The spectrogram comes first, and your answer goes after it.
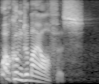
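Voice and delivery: put-on Ethiopian accent. Retelling what a gentleman in an Ethiopian restroom said, in an Ethiopian accent. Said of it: "he said in his Ethiopian accent".

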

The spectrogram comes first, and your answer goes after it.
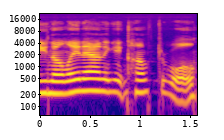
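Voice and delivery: plain

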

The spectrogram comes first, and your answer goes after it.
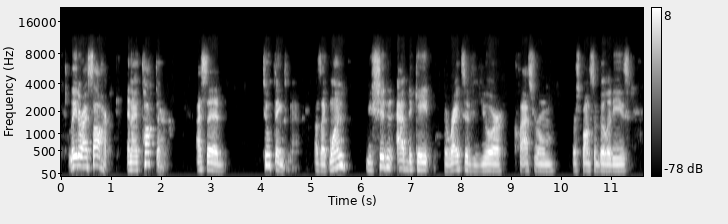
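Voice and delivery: ordinary talk

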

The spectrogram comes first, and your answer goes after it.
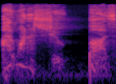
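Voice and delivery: soft whisper under the breath. Speaker retelling what the boy whispered to him, retelling a whisper. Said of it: "And he whispers".

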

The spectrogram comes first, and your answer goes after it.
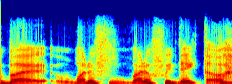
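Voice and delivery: normal talking voice

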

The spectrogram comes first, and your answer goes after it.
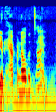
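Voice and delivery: high, casual, matter-of-fact, unbothered, offhand tone. Retelling what she told them about the room: imitating a nonchalant tone. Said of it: "she said it so nonchalant".

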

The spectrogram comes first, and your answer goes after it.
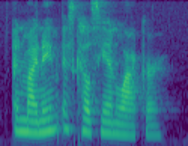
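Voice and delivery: mellow public radio host cadence. Podcast co-hosts introduce themselves, NPR host cadence. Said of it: "Do we sound like we're on NPR?".

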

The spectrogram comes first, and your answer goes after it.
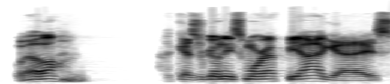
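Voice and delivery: mock deadpan delivery, flat and expressionless. Discussing a movie, quoting a character's line, imitating deadpan delivery. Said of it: "I just love like his deadpan delivery".

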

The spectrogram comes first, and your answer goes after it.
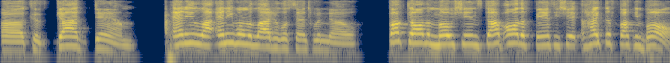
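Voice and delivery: worked-up, heated, high-pitched angry rant. Talking football with another speaker; angry ranting. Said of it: "express my anger".

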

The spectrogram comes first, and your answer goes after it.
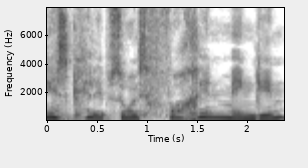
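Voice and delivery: put-on Liverpool accent, very high-pitched and slow. Quoting a woman from a video the friends know, scouse accent. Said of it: "That's the Scouse accent".

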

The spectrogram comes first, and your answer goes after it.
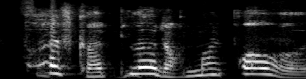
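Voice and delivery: slightly high, storybook cartoon bear voice. Joking about the bear talking in a non-Disney version, Winnie the Pooh voice. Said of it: "he had the Winnie the Pooh voice".

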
